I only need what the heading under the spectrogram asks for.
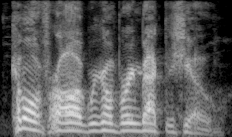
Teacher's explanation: No, no, no no Cajun accent. Just the gravel's there.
